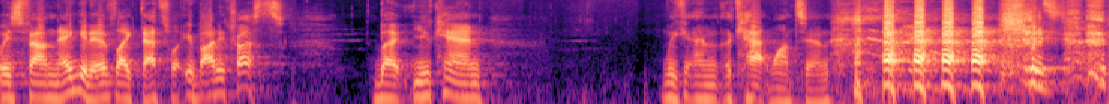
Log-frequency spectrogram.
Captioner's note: laughter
